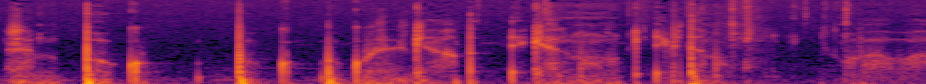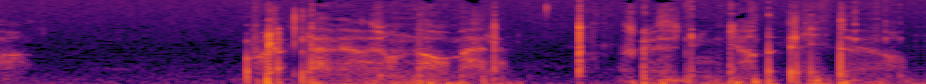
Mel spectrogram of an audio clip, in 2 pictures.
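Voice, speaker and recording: A man in his late twenties whispering ASMR commentary softly and unhurriedly, close to the microphone. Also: normal speed, pauses often. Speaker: ASMR video creator opening trading cards. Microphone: close handheld stereo recorder.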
